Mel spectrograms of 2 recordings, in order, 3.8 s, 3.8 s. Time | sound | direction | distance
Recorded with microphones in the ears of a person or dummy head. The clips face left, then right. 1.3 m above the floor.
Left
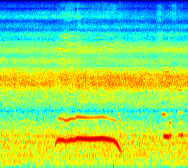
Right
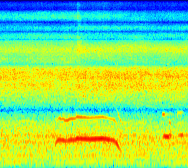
0.0 | a lawn mower | 15° left (ahead or behind) | ?
1.1 | a shout | 55° left (ahead or behind) | ?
